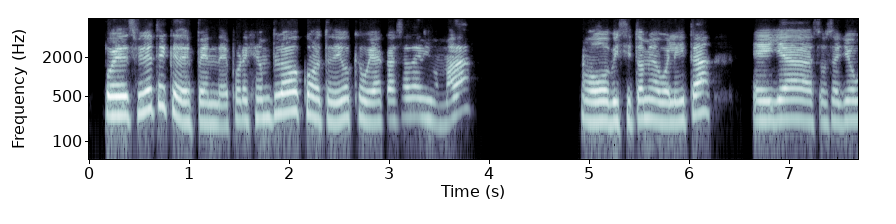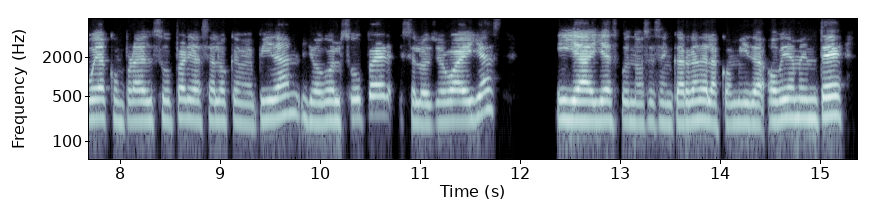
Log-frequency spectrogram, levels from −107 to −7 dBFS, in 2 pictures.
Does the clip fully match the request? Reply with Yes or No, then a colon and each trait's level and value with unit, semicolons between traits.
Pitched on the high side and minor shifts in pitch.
Yes: high, 210 Hz; narrow, 2.1 semitones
